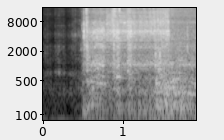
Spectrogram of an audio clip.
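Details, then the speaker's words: Hyundai 25L with a hard-start complaint, after repairing the wiring loom: silence, then the engine fires quickly and settles into a steady even run. "So, um and then when I went to retest it, I just Oh. Starts up right away, runs good."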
